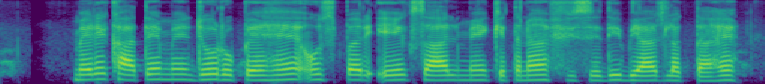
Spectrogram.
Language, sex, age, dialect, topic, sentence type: Hindi, male, 18-24, Hindustani Malvi Khadi Boli, banking, question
